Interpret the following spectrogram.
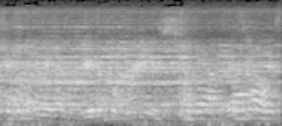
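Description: High school marching band playing as it parades, heard through an old television broadcast recording, with voices mixed in.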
